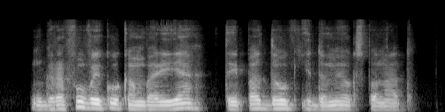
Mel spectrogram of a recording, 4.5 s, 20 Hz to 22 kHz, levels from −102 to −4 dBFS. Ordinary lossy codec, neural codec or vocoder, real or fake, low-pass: Opus, 16 kbps; none; real; 10.8 kHz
